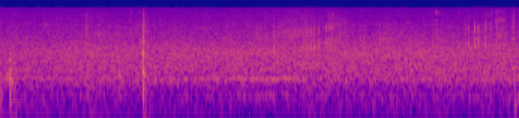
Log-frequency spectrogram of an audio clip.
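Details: Honey bees buzzing in an opened hive with only a few drops of honey, inspected after four rainy days for signs of sickness; a steady, smooth hum with a single sharp knock early on.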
